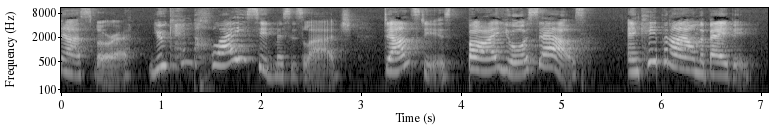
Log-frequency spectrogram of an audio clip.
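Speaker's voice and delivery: put-on lively read-aloud for young children; storybook reading. A narrator's reading. Teacher reading a story to room two, lively storybook voice. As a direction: read it like a picture book to a class.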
